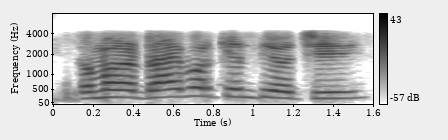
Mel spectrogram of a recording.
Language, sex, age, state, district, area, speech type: Odia, male, 45-60, Odisha, Nabarangpur, rural, conversation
